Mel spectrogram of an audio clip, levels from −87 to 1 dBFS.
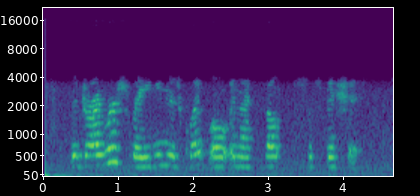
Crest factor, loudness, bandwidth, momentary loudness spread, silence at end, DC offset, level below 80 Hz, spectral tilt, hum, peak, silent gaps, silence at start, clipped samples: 18 dB; -25 LUFS; 4.1 kHz; 19 LU; 0.45 s; under 0.1%; -56 dBFS; -7 dB/octave; none; -8 dBFS; none; 0.05 s; under 0.1%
